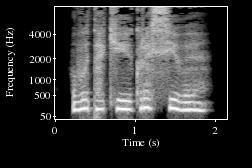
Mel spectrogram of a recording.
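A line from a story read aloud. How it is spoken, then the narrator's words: Smiling murmur. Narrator (Russian): пробормотала Инди, улыбнувшись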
